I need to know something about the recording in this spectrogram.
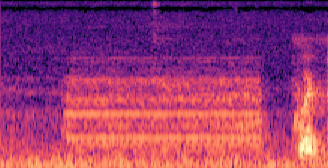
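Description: Faint steady electronic tone, several pitches at once, starting about half a second in and stopping just before the end, over a low hum.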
